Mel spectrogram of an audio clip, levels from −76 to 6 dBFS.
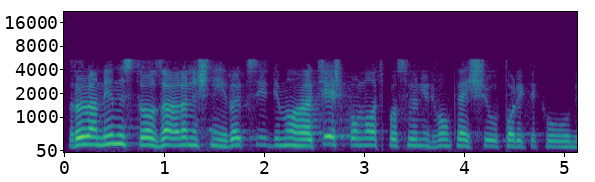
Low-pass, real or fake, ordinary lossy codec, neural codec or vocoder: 5.4 kHz; fake; none; codec, 16 kHz, 0.5 kbps, X-Codec, HuBERT features, trained on balanced general audio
